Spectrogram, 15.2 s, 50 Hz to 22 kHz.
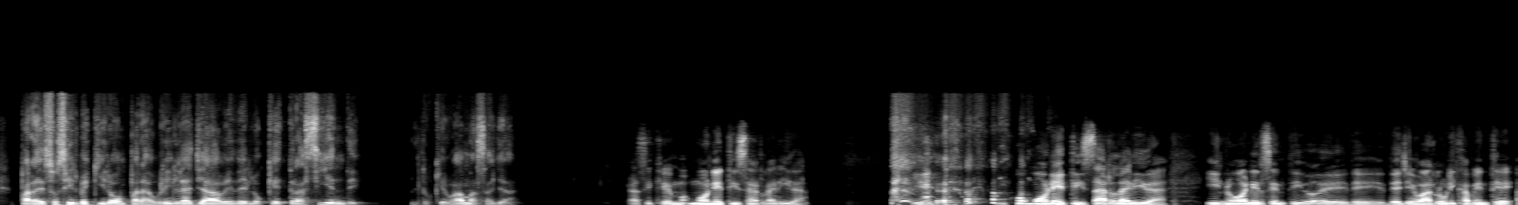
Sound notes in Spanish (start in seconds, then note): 8.9 risas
